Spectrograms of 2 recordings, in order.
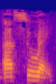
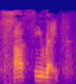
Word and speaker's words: Asirei: Grammatically, the right way to write it would have been with a Vav, the way it's actually written, Asurei. That's grammatically the correct way to say it. Those who are prisoners of the king, Asurei HaMelech Asurim. That would have been the correct grammatical way to say it. But the Torah changes the Vav to a Yud in the way that you read it. Asirei.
